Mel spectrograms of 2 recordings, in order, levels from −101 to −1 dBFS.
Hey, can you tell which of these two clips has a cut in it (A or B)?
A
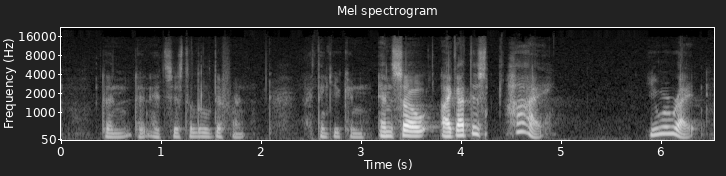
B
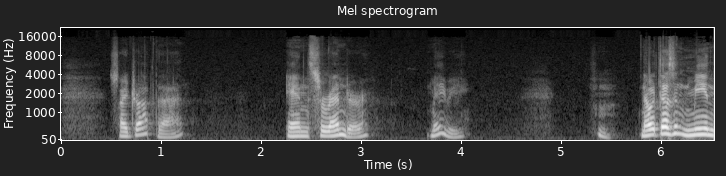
A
